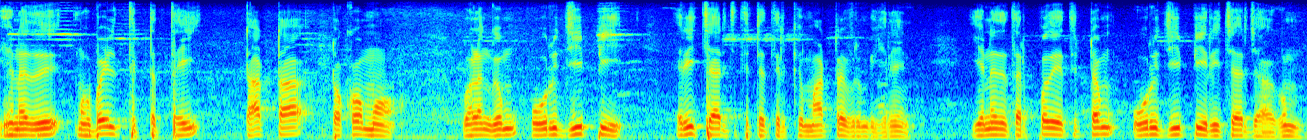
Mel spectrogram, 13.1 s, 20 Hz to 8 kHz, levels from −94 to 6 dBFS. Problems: constant background noise, background conversations at intervals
